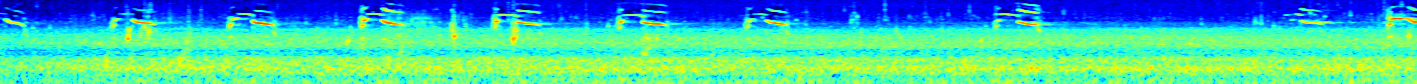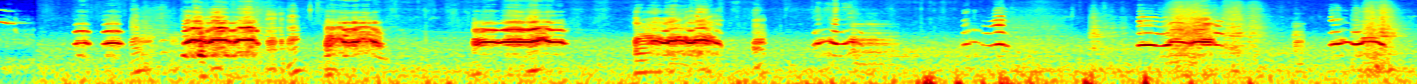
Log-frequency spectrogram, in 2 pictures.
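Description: Faint steady surf with scattered short, high chirps. About halfway through, greylag geese start honking loudly in repeated calls that rise and fall in pitch.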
